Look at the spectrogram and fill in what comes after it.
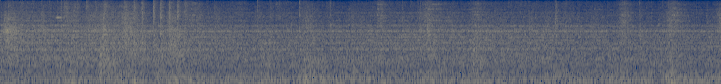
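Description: Container flatcars of a freight train rolling past: a steady low rumble of wheels on rail, broken by irregular clicks as the wheels run over rail joints, with faint steady ringing tones above it.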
